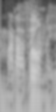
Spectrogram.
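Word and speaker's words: Maradona: Ε, το Μαραντόνα είναι Μαραδόνα για παράδειγμα.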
